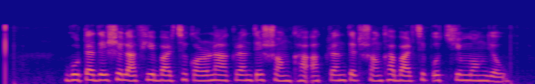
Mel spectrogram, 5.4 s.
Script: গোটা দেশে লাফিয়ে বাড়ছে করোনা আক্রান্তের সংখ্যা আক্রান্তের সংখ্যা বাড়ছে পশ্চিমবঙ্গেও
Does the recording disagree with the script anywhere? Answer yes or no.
no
